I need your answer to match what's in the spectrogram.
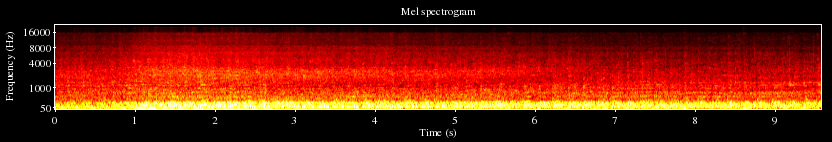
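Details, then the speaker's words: Carbureted Camaro V8 with electric fuel pump, idling around 700 rpm before throttle and kickdown cable bracket work: steady, even low burble with smooth firing rhythm, no knocks or misses; healthy idle though it had some trouble starting. "But that's it idling. I believe like around 700 right now, but it did have some problems starting."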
